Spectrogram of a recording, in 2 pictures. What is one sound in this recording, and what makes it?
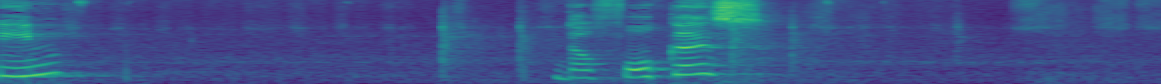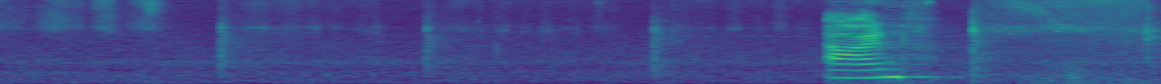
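A woman speaks calmly through a microphone, in short phrases.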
